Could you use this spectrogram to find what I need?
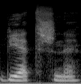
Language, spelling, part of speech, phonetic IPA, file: Polish, wietrzny, adjective, [ˈvʲjɛṭʃnɨ], Pl-wietrzny.ogg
